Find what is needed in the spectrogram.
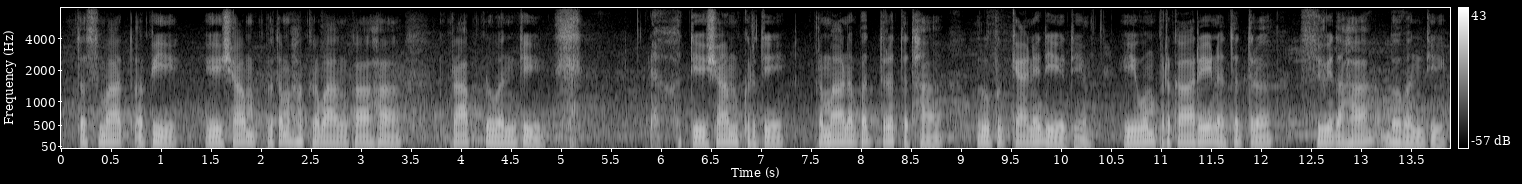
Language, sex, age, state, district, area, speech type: Sanskrit, male, 18-30, Maharashtra, Osmanabad, rural, spontaneous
